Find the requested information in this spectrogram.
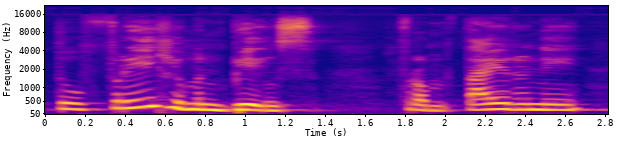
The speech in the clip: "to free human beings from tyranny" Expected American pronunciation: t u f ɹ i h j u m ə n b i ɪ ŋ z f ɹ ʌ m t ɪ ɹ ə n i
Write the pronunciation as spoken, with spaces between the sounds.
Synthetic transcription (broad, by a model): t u f ɹ i h j u m ə n b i ŋ s f ɹ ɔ m t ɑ ɹ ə n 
